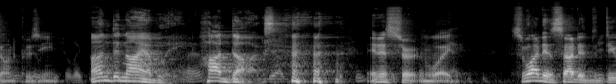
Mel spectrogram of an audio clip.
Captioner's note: laughs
